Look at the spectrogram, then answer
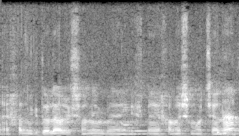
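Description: A man, a rabbi, giving a storytelling lesson to an audience and acting out the people in his tales with lively changes of voice. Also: medium pitch.

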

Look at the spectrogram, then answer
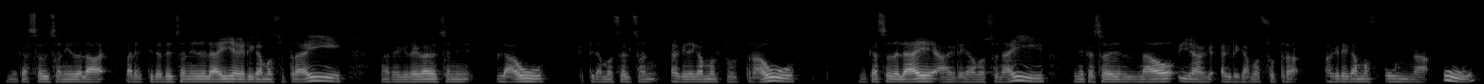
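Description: With a dark, medium-pitched voice that barely moves in pitch, a Japanese teacher delivers a brisk spoken lesson. He calls himself an audio-lesson maker and addresses his listeners, walking through pronunciation patiently, elongating sample words and restarting frequently.

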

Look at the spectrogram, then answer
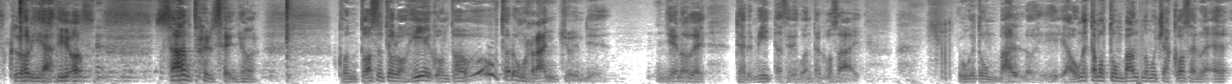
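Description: A man's voice: mid-range voice, creaky, slightly rough. A middle-aged man preaching a sermon as a pastor, emphatic, repeating his phrases and restarting often.

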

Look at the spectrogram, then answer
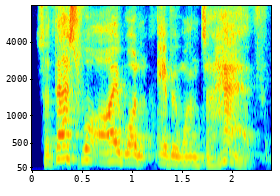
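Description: A middle-aged man, a former boxer telling his story as a guest in earnest, animated talk that circles back on itself. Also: a little high, moderate pace. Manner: earnest, animated, repeats himself. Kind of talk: conversational storytelling.

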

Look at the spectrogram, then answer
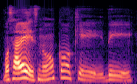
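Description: A woman's voice: on the low side, slow, husky, heavily acted. A woman voicing a chatty female celebrity from Cali with a sing-song Cali Colombian accent, in an improvised comedy interview. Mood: breezy. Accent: Cali Colombian (put on). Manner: sing-song, laid-back, flattering.

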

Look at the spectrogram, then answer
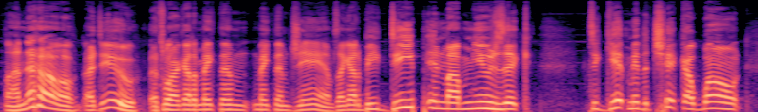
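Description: A man's voice: a little high, lively intonation, moderate pace, no room sound. A man co-hosting a crude comedy podcast, laid-back and joking, laughing a lot. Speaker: podcast co-host.

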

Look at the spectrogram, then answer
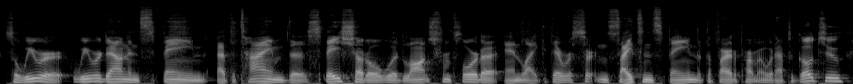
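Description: A man in his thirties who works as a fire chief chats on a casual podcast, his voice fairly low and his pace moderate with few pauses. He's laid-back, swears easily, and tells rambling stories.

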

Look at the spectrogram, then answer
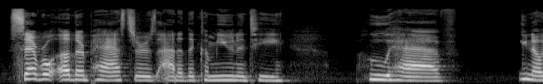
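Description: A young woman in her twenties, a pastor's wife and the church's first lady, answers an interview question in a casual, reflective way. Her voice is mid-pitched, and she comes across as earnest but hesitant, using many fillers.

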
